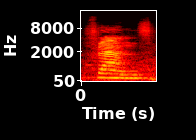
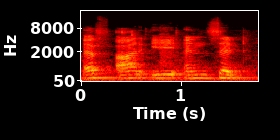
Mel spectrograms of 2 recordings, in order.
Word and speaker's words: Franz: Hamel, who was the French teacher, and Franz, it's pronounced Franz, Franz, who was one of Hamel's students, and they both belonged to the district of Alsace.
